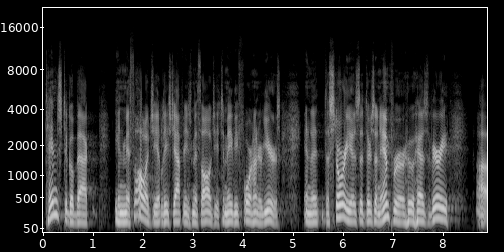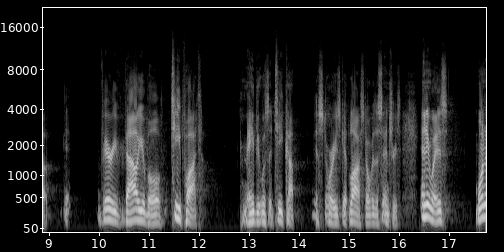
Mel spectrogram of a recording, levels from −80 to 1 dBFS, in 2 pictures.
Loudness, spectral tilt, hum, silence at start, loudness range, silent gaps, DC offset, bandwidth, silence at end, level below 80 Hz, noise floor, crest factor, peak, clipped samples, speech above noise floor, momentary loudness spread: -20 LUFS; -6 dB/octave; none; 0.05 s; 4 LU; none; under 0.1%; 11.5 kHz; 0 s; -62 dBFS; -68 dBFS; 20 dB; 0 dBFS; under 0.1%; 48 dB; 14 LU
